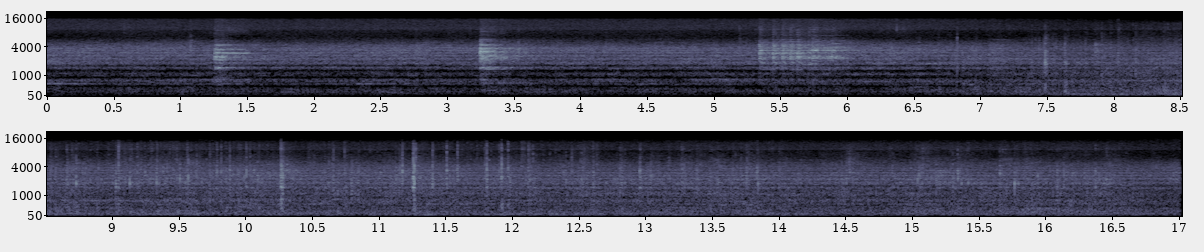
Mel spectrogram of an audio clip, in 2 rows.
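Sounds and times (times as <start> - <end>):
train rumbling on track: 6.6 - 17.0.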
